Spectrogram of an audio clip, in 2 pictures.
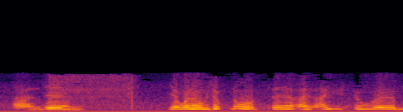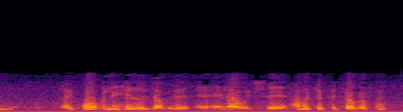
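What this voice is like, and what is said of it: Geordie northern English accent. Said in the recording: “You might recognise a different accent to some people over England. Yeah, I'm a northern lad, a Geordie boy.”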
